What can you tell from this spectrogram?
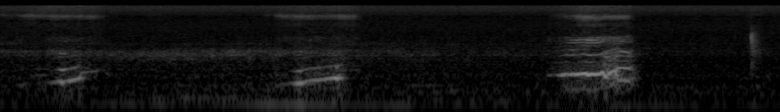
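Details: Sleeping cat snoring: three tonal, slightly whistling snores, each rising in pitch and about half a second long, spaced roughly every two and a half seconds in a quiet indoor setting, the last one loudest.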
